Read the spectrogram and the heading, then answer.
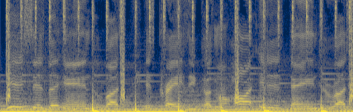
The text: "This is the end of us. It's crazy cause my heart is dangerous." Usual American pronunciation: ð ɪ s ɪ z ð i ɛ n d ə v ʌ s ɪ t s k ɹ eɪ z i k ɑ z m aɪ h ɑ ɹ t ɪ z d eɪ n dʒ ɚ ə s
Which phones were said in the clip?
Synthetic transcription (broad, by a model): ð ɪ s ɪ z ð i ɛ n d ə v ʌ s ɪ t s k ɹ eɪ z i k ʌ z m aɪ h ɑ ɹ t ɪ z d eɪ n dʒ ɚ ə s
